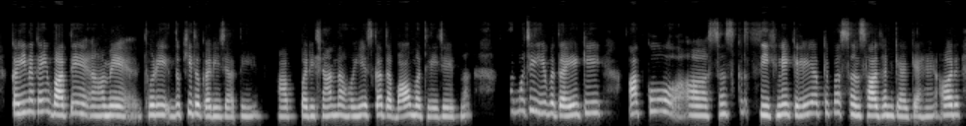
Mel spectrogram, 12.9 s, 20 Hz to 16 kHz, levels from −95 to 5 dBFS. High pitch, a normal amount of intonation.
Yes: very high, 250 Hz; average, 3.0 semitones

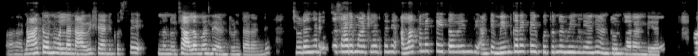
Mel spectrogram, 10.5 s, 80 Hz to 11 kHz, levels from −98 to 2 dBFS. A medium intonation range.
No: wide, 5.9 semitones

